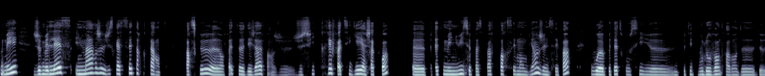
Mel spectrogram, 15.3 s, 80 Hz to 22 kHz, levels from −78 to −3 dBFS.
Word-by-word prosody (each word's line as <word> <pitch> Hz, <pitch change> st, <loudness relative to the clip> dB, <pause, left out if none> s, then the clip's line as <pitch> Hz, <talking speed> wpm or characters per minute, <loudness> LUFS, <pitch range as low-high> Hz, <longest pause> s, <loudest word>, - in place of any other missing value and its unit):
mais, 225 Hz, +9 st, +5 dB, 0.3 s
je 180 Hz, +4 st, +2 dB
me 190 Hz, 0 st, +4 dB
laisse 260 Hz, +7 st, +6 dB
une 195 Hz, 0 st, +2 dB
marge 240 Hz, +3 st, +3 dB
jusqu'à 200 Hz, +1 st, -1 dB
07:40. 200 Hz, -7 st, -3 dB, 0.4 s
Parce 165 Hz, 0 st, -1 dB
que, 210 Hz, -, -3 dB
heu, 190 Hz, -8 st, +4 dB
en 155 Hz, -, -5 dB
fait, 185 Hz, +4 st, -6 dB
déjà, 165 Hz, +3 st, 0 dB
enfin, -, -, -14 dB
je 150 Hz, +1 st, -20 dB
je 155 Hz, +1 st, -15 dB
suis 190 Hz, +6 st, -9 dB
très 235 Hz, 0 st, +1 dB
fatiguée 200 Hz, -2 st, +1 dB
à 185 Hz, -, +3 dB
chaque 170 Hz, +1 st, -3 dB
fois, 190 Hz, +8 st, +4 dB, 0.5 s
heu, 155 Hz, 0 st, +3 dB
peut-être 180 Hz, +3 st, -6 dB
mes 180 Hz, -1 st, +1 dB
nuits 185 Hz, +3 st, +2 dB
se 185 Hz, -, -4 dB
passent 160 Hz, -2 st, -8 dB
pas 180 Hz, 0 st, -4 dB
forcément 180 Hz, -2 st, -4 dB
bien, 190 Hz, +11 st, +1 dB
je 220 Hz, -, -2 dB
ne 165 Hz, -, -4 dB
sais 160 Hz, +1 st, -10 dB
pas, 195 Hz, -, +1 dB, 0.4 s
ou, 175 Hz, 0 st, +3 dB
heu, 165 Hz, -1 st, +9 dB
peut-être 180 Hz, +3 st, -4 dB
aussi, 165 Hz, +1 st, -11 dB
heu, 150 Hz, -1 st, -6 dB
une 155 Hz, -1 st, -11 dB
petite 170 Hz, 0 st, -11 dB
boule 170 Hz, +1 st, -4 dB
au 170 Hz, -, +3 dB
ventre 180 Hz, -1 st, -3 dB
avant 155 Hz, +1 st, -7 dB
de 155 Hz, 0 st, -8 dB
de 75 Hz, 0 st, -7 dB
180 Hz, 190 wpm, -24 LUFS, 160-195 Hz, 0.5 s, heu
